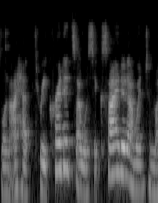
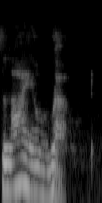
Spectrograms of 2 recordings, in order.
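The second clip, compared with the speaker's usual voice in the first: slow, whispery "Lyle Road"; mock the narrator with a low, drawn-out whisper; hushed, low narrator impression; imitating audiobook narrator; 6 semitones lower, 4 dB quieter, much slower than usual. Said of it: "that's how he said it".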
